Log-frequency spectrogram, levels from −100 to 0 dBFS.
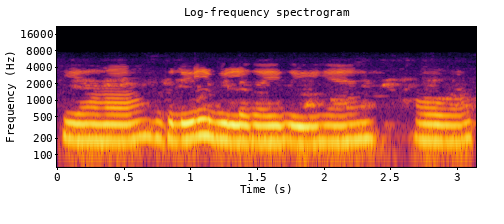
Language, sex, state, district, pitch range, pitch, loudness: Hindi, female, Haryana, Charkhi Dadri, 175-190 Hz, 180 Hz, -13 LUFS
